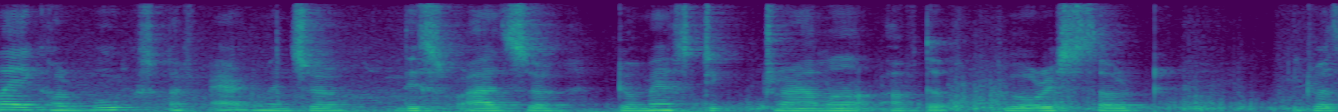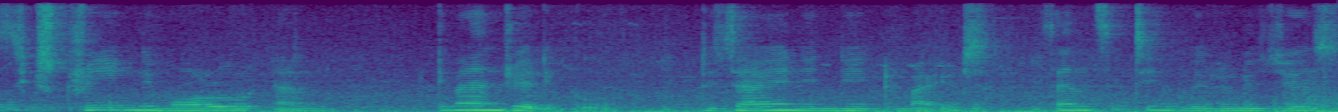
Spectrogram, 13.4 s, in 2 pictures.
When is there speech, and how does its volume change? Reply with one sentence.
You can hear the speech from 0.0 to 13.3 s, at a steady volume.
